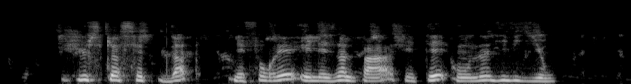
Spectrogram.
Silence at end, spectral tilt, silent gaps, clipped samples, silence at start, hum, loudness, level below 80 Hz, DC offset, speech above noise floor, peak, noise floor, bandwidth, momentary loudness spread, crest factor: 0.75 s; -7.5 dB/octave; none; under 0.1%; 0.6 s; none; -21 LUFS; -62 dBFS; under 0.1%; 41 dB; -6 dBFS; -62 dBFS; 7.8 kHz; 10 LU; 16 dB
